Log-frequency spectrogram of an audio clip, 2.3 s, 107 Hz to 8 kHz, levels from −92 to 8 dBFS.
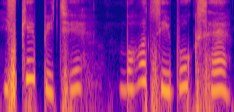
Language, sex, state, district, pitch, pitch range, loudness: Hindi, female, Himachal Pradesh, Shimla, 265 Hz, 255-285 Hz, -21 LUFS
